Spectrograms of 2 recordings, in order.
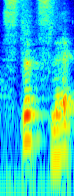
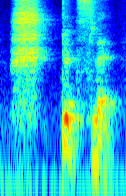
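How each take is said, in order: First: The name is pronounced the English way. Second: The name is pronounced the German way. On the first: The speaker calls it wrong. "it's not Stützle ... English speaking people always do that wrong" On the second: The speaker calls it right. "it's Stützle. Because in German"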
